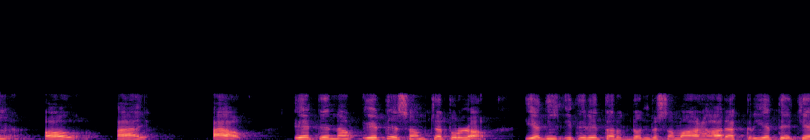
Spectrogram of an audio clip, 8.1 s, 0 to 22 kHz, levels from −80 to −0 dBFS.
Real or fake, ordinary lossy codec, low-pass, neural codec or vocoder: fake; none; 7.2 kHz; codec, 16 kHz, 4.8 kbps, FACodec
